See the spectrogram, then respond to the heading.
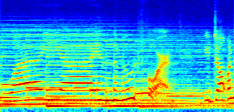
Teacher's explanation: The word are is gone. And the word you has been reduced to y. So when we link together what and you super fast.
